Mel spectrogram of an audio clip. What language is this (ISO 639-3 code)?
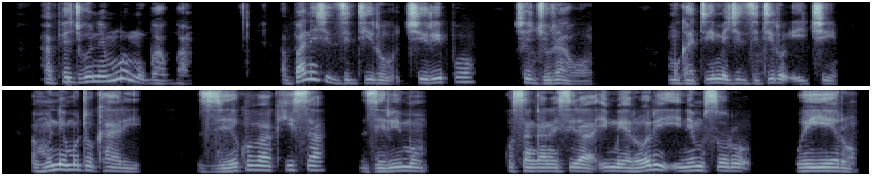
sna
